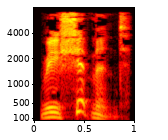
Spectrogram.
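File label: "reshipment", British English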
